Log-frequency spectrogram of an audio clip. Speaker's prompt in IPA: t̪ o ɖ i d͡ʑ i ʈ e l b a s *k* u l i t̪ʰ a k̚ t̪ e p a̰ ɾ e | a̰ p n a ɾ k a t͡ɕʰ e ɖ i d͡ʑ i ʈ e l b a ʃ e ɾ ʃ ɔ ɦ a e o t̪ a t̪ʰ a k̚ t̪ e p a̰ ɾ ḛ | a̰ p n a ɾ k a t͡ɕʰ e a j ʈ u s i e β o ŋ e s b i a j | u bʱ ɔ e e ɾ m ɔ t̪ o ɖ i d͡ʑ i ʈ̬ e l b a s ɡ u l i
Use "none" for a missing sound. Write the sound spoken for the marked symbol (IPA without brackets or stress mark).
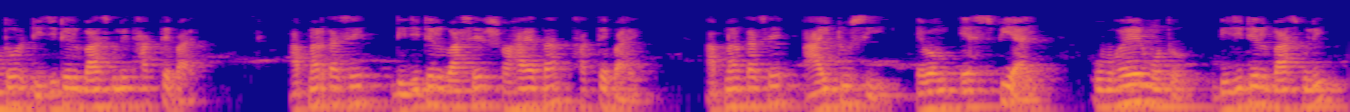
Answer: ɡ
